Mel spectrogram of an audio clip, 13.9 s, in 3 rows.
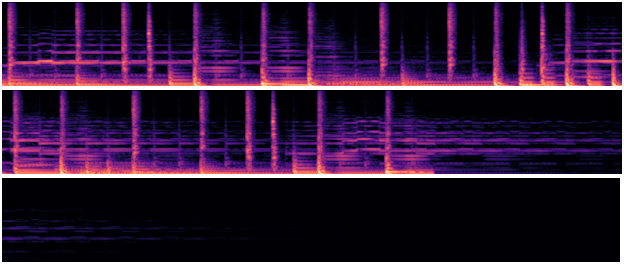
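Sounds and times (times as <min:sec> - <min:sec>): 
relaxing instrumental music in C major: 0:00.0 - 0:09.4.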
